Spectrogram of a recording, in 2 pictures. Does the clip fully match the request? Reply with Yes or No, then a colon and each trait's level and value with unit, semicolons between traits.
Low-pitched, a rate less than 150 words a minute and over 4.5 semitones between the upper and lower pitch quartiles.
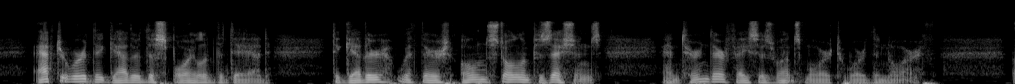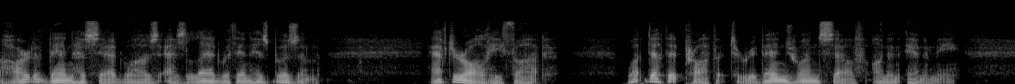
Yes: very low, 85 Hz; average, 140 wpm; average, 5.3 semitones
